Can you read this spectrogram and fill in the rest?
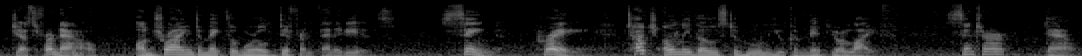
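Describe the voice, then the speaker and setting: Slow, measured man reciting poetry. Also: medium pitch, darkish tone, a little hiss or hum, poor audio. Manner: measured, deliberate phrasing with pauses. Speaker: actor reading poems.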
